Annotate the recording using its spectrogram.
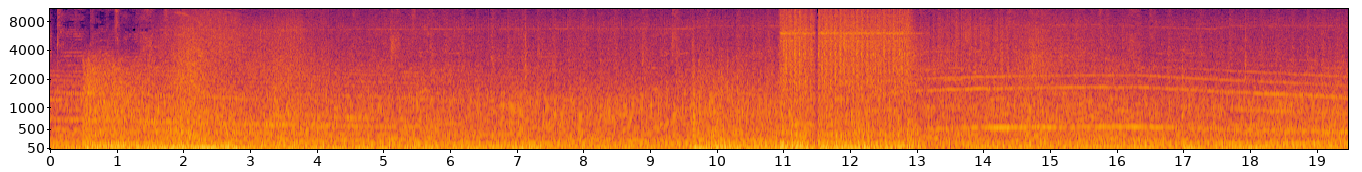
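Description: A piston-engine fighter plane drones in flight.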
